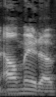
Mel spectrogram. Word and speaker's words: Almeida: Almeida, but thank you.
